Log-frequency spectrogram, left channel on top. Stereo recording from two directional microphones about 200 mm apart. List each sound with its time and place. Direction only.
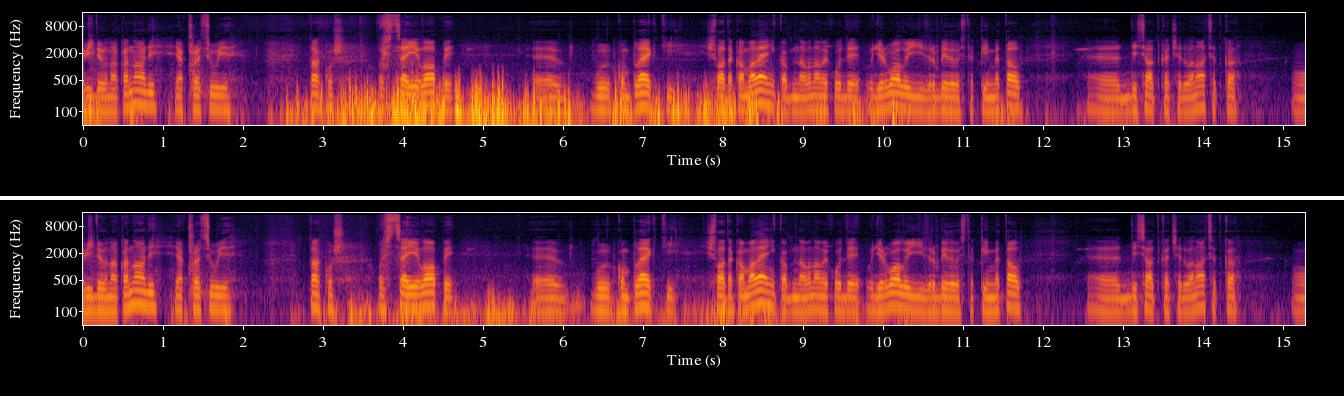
0.0 s speech: 25° right (ahead or behind)
2.3 s speech: 5° right (ahead or behind)
5.6 s speech: centre (ahead or behind)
